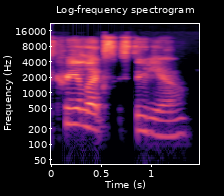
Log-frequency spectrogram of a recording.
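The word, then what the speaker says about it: Crealuxe Studio: Can you pronounce that for me? I can. It's Crealux Studio.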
